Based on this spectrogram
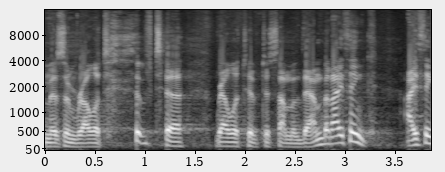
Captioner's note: laughs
